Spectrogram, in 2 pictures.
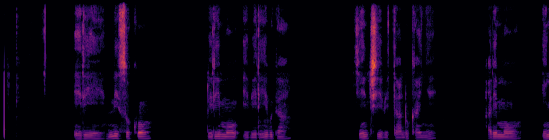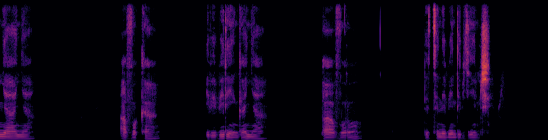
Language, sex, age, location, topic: Kinyarwanda, male, 18-24, Nyagatare, agriculture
